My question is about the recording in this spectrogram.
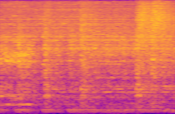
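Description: Live rock band playing loud without vocals: electric guitar, bass guitar and drum kit, with a cymbal crash near the end.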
